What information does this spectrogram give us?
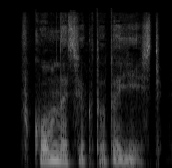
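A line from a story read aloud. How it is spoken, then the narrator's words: Quiet. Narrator (Russian): тихо сказал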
